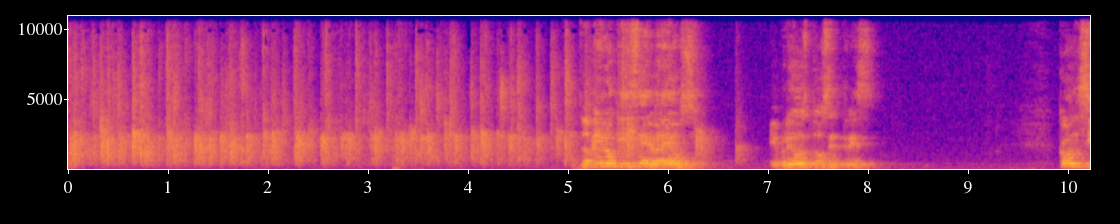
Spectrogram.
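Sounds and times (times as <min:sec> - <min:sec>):
audience clapping: 0:00.0 - 0:06.8
speech: 0:05.1 - 0:06.4, 0:07.0 - 0:08.1, 0:09.9 - 0:10.2.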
